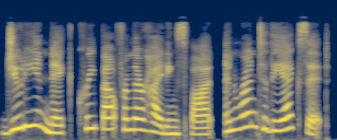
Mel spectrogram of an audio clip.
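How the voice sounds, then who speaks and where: A woman's voice: high voice, sing-song, brisk, no room sound, clean studio sound. A woman narrating a storybook and reading every part and cue aloud.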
